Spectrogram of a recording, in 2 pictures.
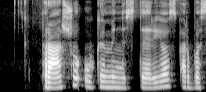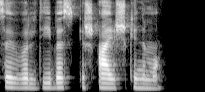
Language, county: Lithuanian, Kaunas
